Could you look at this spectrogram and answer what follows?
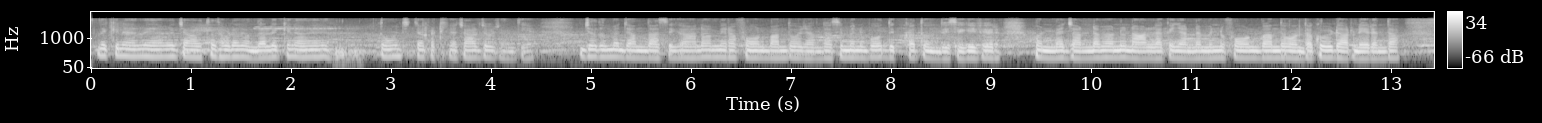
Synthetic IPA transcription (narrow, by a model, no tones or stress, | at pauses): leːkɪnɛːmẽəmɛ̃ːt͡ʃaːɾt̪ãːt̪ʰoːɽaːd͡ʒãːnd̪aːleːkɪnəʋɛ̃ːd̪õːt͡ʃɪd͡ʒãːkəʈʰːijãːt͡ʃaːɾt͡ʃɦoːd͡ʒãːnd̪iːɦɛ̃ː | d͡ʒəd̪õːmɛ̃ːd͡ʒãːnd̪aːsiːɡaːnaːmeːɾaːpʰoːnbənd̪ɦoːd͡ʒãːnd̪aːsiːmɛːnũːbɔːt̪̚d̪ɪkːət̪ɦʊnd̪iːsiːɡiːpʰɪɾ | hʊnmɛ̃ːd͡ʒãːnːãːmɛ̃ːnũːnaːlːɛːkeːd͡ʒãːnːãːmɛːnũːpʰoːnbənd̪ɦoːnd̪aːkoːiːɖəɾnẽːɾɛ̃ːnd̪aː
